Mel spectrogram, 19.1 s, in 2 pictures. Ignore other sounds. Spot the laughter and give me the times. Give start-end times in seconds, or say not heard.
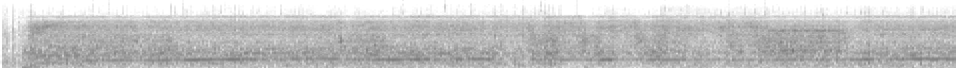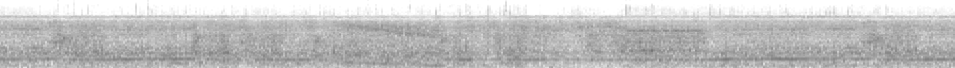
not heard.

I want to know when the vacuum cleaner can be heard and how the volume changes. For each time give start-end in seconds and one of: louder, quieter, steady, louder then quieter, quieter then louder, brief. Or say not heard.
0.1-19.0 steady.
